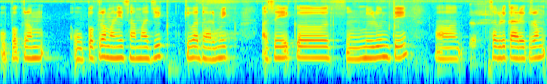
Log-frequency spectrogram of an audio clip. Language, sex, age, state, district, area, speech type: Marathi, female, 18-30, Maharashtra, Yavatmal, rural, spontaneous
